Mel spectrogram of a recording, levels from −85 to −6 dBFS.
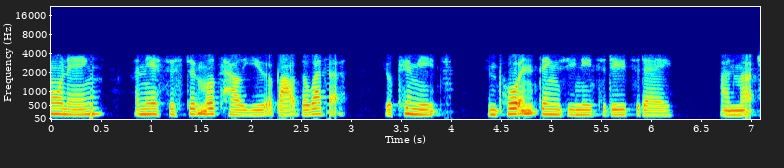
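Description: Right through, the Bluetooth CVSD headset codec squeezes the sound into 150 Hz to 3.5 kHz, with plainly scratchy s sounds and a grainy hiss underneath. Then come Bluetooth headset packet repeats, where the last packet is re-decoded in place of lost ones every 3.75 ms, giving a brief buzz near 267 Hz. They hit at 0.40 to 0.43 s before "and the assistant will" and at 2.77 to 2.80 s after "tell you about the". A scattered patch runs from 3.93 to 4.08 s before "important things you need", with runs up to about 30 ms.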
